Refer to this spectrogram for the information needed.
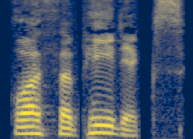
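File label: "orthopedics", British English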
